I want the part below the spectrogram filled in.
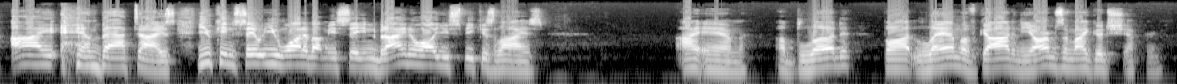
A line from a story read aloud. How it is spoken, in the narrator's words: he would shout out into the empty room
